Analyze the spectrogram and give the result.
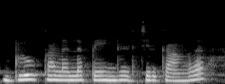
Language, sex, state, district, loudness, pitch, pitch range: Tamil, female, Tamil Nadu, Kanyakumari, -14 LUFS, 200 Hz, 195-215 Hz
